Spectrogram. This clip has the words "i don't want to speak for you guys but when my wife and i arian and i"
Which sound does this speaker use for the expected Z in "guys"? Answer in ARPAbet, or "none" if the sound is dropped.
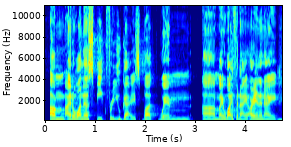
S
